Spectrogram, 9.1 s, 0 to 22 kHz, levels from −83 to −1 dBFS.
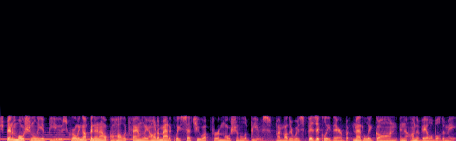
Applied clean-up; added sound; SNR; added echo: none; Thump, thud; 14 dB; none.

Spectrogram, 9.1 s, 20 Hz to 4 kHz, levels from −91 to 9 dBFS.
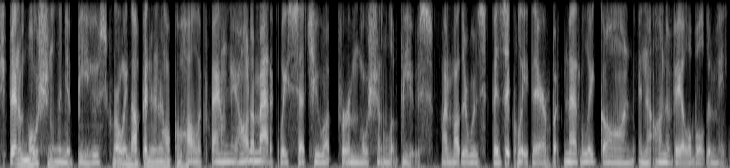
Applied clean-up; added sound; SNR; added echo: neural diffusion model UNIVERSE++.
